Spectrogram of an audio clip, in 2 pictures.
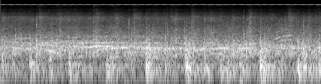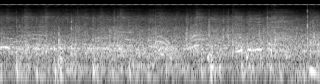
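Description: A crowd dancing without music: many feet stomping and shuffling on the floor in quick, uneven knocks, with faint voices and shouts behind.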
